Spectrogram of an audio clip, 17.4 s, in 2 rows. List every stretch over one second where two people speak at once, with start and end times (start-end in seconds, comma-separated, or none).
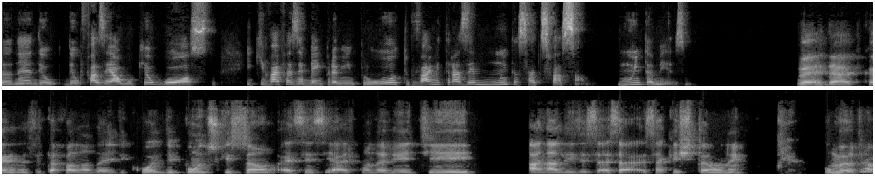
none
